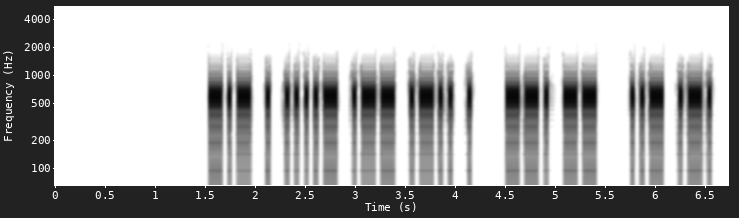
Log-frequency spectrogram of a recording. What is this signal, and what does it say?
Morse code, heard as a keyed tone, about 25 wpm, 590 Hz. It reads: KE4WLE GM UR
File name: POTA209a 25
